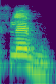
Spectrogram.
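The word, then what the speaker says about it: phlegm: कैसे प्रोनाउंस करते हैं इसका प्रोनंसिएशन फ्लेम फ्लेम प साइलेंट है फ्लेम करके प्रोनाउंस करते हैं इसको म्यूकस करके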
